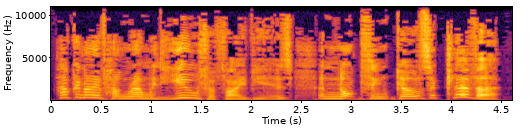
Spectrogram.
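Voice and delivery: high-pitched indignant protest; hurt, heated comeback; stung. A narrator's reading. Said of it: "stung by this".

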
